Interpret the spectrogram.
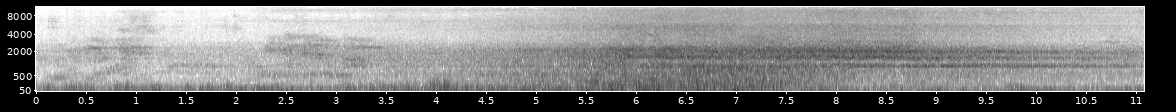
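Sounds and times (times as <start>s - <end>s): train wheels rushing on rails: 0.7s - 11.0s
high electric whine: 6.0s - 11.0s.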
